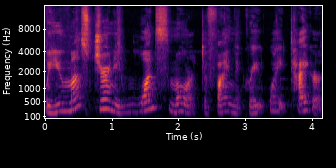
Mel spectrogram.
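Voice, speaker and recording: The put-on character voice sits at a fairly high pitch and moves at a fairly slow pace. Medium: read story. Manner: calm, soothing.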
